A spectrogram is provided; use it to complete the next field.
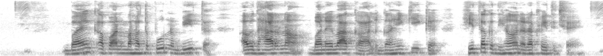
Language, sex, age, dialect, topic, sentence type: Maithili, male, 36-40, Bajjika, banking, statement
